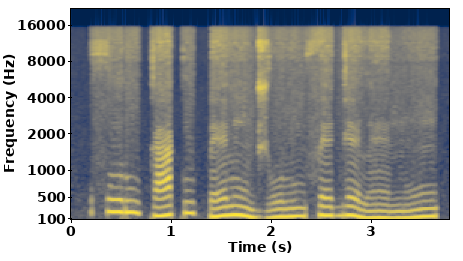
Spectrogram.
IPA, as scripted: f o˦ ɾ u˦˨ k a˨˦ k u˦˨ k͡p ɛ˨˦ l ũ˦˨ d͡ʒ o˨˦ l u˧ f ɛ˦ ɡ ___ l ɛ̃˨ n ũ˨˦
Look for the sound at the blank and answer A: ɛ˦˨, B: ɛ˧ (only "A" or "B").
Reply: A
